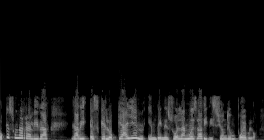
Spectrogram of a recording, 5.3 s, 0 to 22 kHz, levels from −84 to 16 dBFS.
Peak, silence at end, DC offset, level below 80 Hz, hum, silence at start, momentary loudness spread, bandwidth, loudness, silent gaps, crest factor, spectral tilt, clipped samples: -10 dBFS; 0.2 s; under 0.1%; -60 dBFS; none; 0 s; 6 LU; 7.8 kHz; -21 LUFS; none; 12 dB; -5.5 dB/octave; under 0.1%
